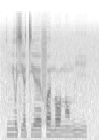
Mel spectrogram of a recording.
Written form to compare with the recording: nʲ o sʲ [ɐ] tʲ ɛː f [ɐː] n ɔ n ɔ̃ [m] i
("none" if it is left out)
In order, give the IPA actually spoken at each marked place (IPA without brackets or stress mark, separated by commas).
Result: a, ɐ, m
